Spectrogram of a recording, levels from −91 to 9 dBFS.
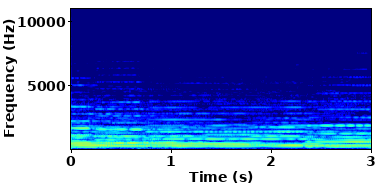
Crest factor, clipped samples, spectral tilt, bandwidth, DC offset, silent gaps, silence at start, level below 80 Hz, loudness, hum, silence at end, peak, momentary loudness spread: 14 dB; under 0.1%; -6 dB/octave; 6 kHz; under 0.1%; none; 0 s; -76 dBFS; -41 LUFS; none; 0 s; -26 dBFS; 5 LU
